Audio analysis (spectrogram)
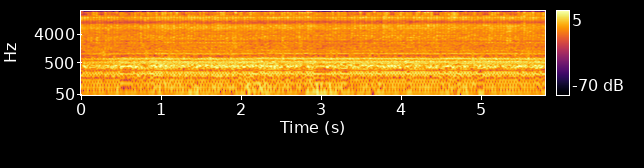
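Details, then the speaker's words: Gas two-stroke leaf blower warming up after a carburetor fix, now running completely differently; steady even drone with no surging, stumbling or misfire, running normally and healthy. "Let that thing warm up. It was just the carb. It's acting completely different."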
